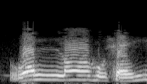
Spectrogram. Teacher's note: لا ترقيق اللام في بدايتها. والله شهيد، لابد من تغليظ اللام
